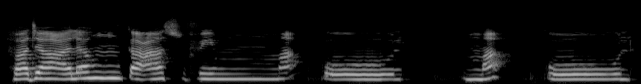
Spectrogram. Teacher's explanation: میم کو تھوڑا سا جھٹکا دے کر پڑھتے ہیں، معقول نہیں پڑھتے۔ اور کچھ لوگوں کو لگتا ہے کہ ہم خالی میم زبر کو ہی پڑھتے ہیں، ایسا نہیں ہے، ہم میم اور حمزہ ساکنہ کو ملا کر پڑھتے ہیں۔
